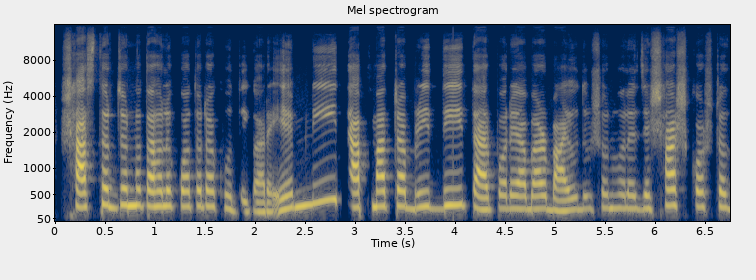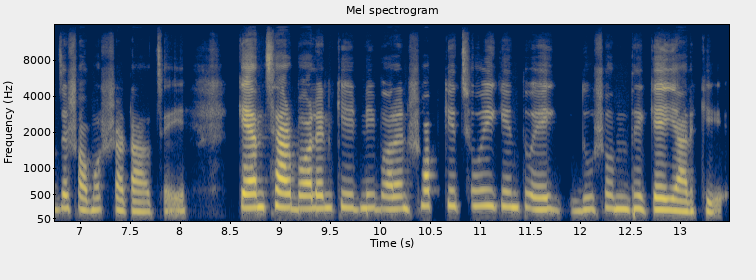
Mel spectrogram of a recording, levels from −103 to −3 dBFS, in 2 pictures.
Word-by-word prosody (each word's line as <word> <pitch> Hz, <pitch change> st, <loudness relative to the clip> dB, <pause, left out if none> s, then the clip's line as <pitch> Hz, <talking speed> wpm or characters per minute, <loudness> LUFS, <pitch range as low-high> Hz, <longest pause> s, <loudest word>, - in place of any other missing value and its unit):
স্বাস্থ্যের 270 Hz, +2 st, +5 dB
জন্য 300 Hz, -1 st, +4 dB
তাহলে 280 Hz, +1 st, +4 dB
কতটা 285 Hz, 0 st, -1 dB
ক্ষতিকর। 185 Hz, -6 st, -5 dB, 0.2 s
এমনিই 315 Hz, +10 st, 0 dB, 0.2 s
তাপমাত্রা 280 Hz, +2 st, +3 dB
বৃদ্ধি 275 Hz, +2 st, -1 dB, 0.2 s
তারপরে 240 Hz, +1 st, +1 dB
আবার 235 Hz, +1 st, 0 dB
বায়ু 200 Hz, +1 st, +1 dB
দূষণ 235 Hz, +2 st, -10 dB
হলে 245 Hz, 0 st, -6 dB
যে 245 Hz, -, -1 dB
শ্বাসকষ্টের 280 Hz, -3 st, -1 dB
যে 250 Hz, -, +1 dB
সমস্যাটা 210 Hz, -2 st, -3 dB
আছে। 180 Hz, -, -12 dB, 0.7 s
ক্যান্সার 260 Hz, +1 st, +7 dB
বলেন, 245 Hz, +1 st, +2 dB
কিডনি 250 Hz, -1 st, -3 dB
বলেন 230 Hz, +1 st, 0 dB
সবকিছুই 290 Hz, 0 st, -3 dB
কিন্তু 270 Hz, -1 st, -2 dB, 0.2 s
এই 225 Hz, -, 0 dB, 0.3 s
দূষণ 230 Hz, +2 st, -6 dB, 0.2 s
থেকেই 220 Hz, -2 st, +3 dB
আরকি। 185 Hz, -1 st, -4 dB
255 Hz, 125 wpm, -23 LUFS, 230-280 Hz, 0.7 s, ক্যান্সার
